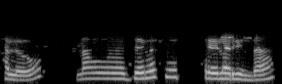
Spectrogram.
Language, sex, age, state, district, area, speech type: Kannada, female, 18-30, Karnataka, Gadag, urban, conversation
